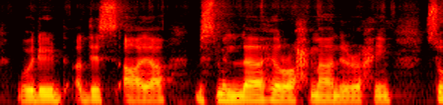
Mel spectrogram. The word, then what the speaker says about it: بِسْمِ اللهِ: Ba sin zir bis, mim lam zir mil. We are spelling the letter. Mim lam zir. Mim is connecting with the lam. Mim lam zir mil. Lam khadi zabar la. Ha zir hi.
